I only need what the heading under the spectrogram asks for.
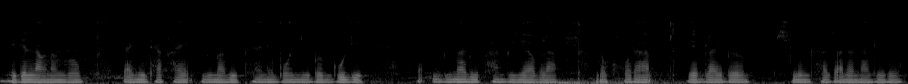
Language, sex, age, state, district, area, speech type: Bodo, male, 18-30, Assam, Kokrajhar, rural, spontaneous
